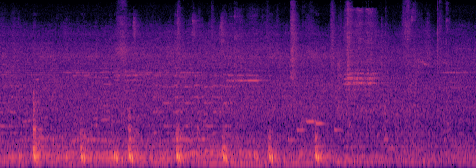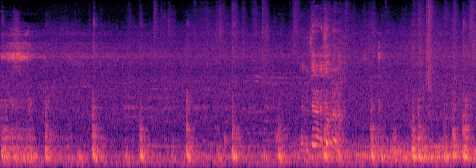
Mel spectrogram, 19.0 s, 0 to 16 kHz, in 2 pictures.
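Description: Regular heartbeats at about 64 a minute, with a soft blowing sound filling the pause after each second sound: an aortic regurgitation murmur.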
